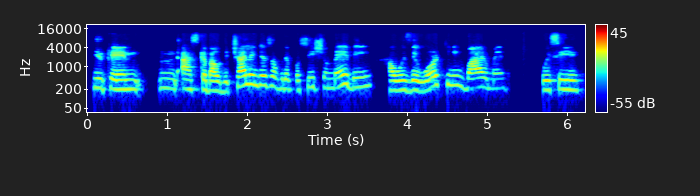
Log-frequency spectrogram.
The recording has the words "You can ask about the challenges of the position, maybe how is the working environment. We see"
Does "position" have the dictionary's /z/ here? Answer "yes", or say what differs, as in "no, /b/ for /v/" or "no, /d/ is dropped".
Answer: no, /s/ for /z/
